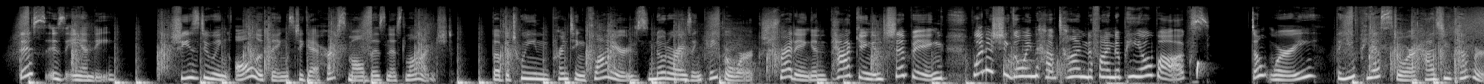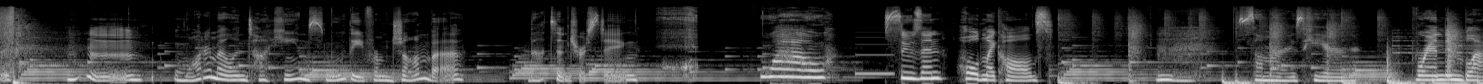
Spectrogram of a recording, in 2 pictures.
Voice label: Commercial, female voiceover; new voice over artist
